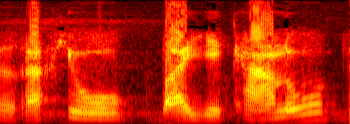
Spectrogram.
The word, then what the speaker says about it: Rayo Vallecano: Alfon ist ein, äh, wie gesagt, 22-jähriger Freund und Genosse, der in einem Fußballclub, äh, und zwar bei den Rachio ich entschuldige mein Spanisch, ich bin nicht so super in der Aussprache, äh, Rayo Vallecano, das ist der Fußballclub in der ersten Liga in Spanien.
